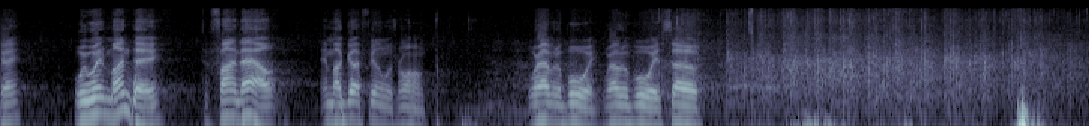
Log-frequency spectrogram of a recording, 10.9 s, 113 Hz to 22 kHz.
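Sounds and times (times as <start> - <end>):
speech: 0.0 - 4.4, 5.3 - 7.1
church congregation clapping softly: 6.6 - 10.8.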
